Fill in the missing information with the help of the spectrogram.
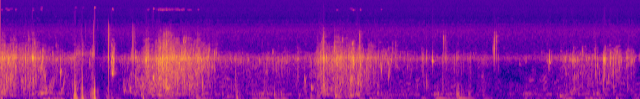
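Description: Kayak paddles pulling through water thick with slush and brash ice: three splashy, hissing strokes with sharp knocks in between, growing quieter after about six seconds.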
